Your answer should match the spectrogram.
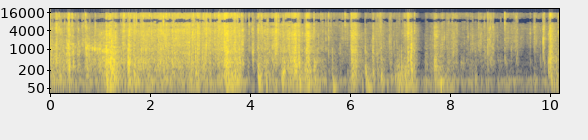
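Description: A bag and candy wrappers crinkling and rustling as hands rummage through gifts. The crinkling is dense for the first few seconds, then thins out to scattered rustles.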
